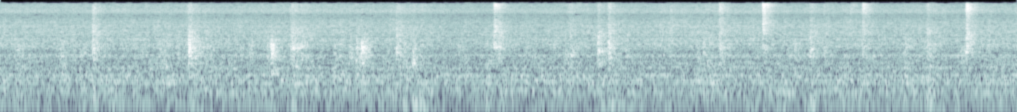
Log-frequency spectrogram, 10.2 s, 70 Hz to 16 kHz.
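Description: Indesit IDC8T3 condenser tumble dryer running mid-cycle: a steady low rumble of the motor and turning drum, with irregular light clicks and knocks as the load tumbles.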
